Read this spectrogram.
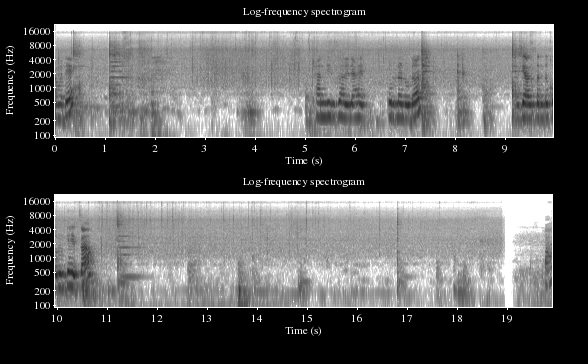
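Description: A metal spatula scrapes and clatters in a wok, tossing noodles.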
